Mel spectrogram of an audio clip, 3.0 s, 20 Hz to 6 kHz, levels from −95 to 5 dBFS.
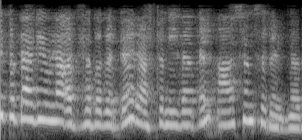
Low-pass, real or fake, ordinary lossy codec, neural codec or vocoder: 5.4 kHz; fake; AAC, 32 kbps; codec, 32 kHz, 1.9 kbps, SNAC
